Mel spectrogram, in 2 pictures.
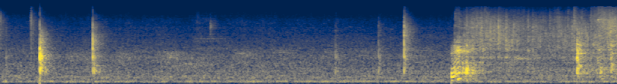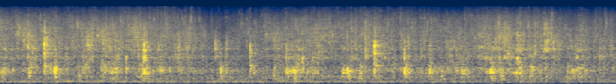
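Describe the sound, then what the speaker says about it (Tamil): Lots of garlic and small onions drop into hot oil in a pan for Tamil garlic kulambu. A loud, dense sizzle bursts in after a quiet stretch with a few clicks and continues steadily, close up. "இது கொஞ்சம் நல்லா வதங்கட்டும்."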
